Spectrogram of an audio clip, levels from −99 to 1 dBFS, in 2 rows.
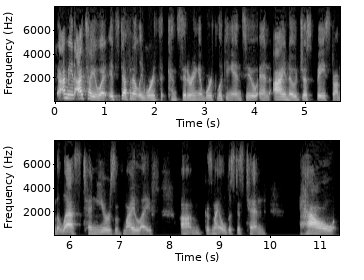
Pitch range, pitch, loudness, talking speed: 155-180 Hz, 165 Hz, -28 LUFS, 180 wpm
